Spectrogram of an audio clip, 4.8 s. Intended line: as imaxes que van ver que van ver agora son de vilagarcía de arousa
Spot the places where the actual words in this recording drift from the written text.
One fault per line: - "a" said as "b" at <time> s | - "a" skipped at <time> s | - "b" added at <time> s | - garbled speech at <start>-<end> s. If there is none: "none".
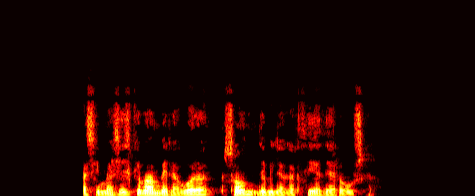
- "que van ver" skipped at 1.7 s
